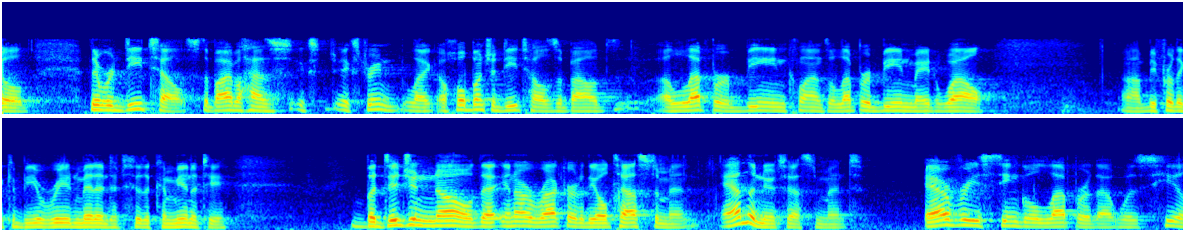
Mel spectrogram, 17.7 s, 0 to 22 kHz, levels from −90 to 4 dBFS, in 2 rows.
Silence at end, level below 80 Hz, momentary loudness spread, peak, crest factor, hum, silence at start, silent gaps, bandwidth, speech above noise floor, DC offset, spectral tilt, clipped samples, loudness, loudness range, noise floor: 0 s; -64 dBFS; 14 LU; -10 dBFS; 18 dB; none; 0 s; none; 6 kHz; 34 dB; under 0.1%; -8.5 dB/octave; under 0.1%; -29 LUFS; 5 LU; -62 dBFS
